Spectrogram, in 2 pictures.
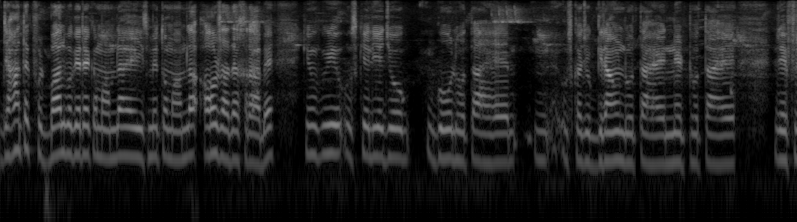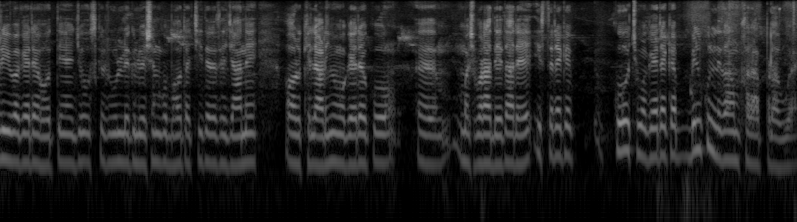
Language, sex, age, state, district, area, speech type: Urdu, male, 30-45, Uttar Pradesh, Azamgarh, rural, spontaneous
